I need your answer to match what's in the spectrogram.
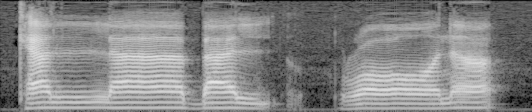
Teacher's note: after the word bal you must take a pause, but you can't take a breath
